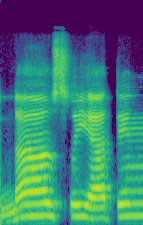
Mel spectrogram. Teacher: اگلی عید پڑھتے ہیں ناصیۃ، جہاں پر نون ہے، نون کو ایک الف مقدار کھینچ کے پڑھیں گے، صاد کو موٹا کر کے پڑھیں گے، اور آگے یا ہے اور اس کے بعد تا ہے، تا کی چیز دو زیر ہے تو تا پر غنہ کریں گے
